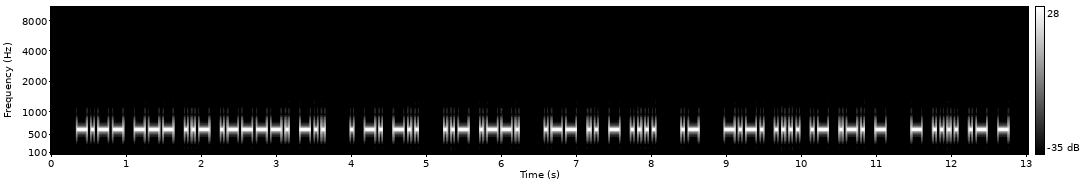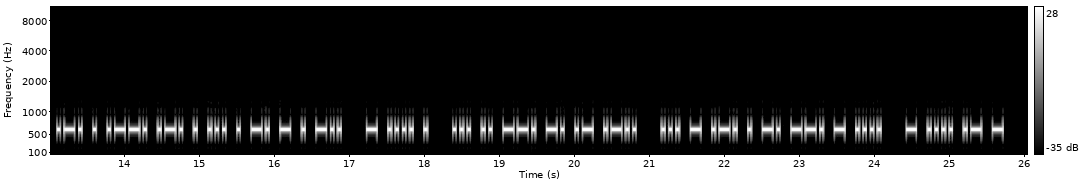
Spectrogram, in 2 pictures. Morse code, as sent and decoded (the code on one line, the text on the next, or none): -.-- --- ..- .----. -.. / . -. -.. / ..- .--. / .-- .. - .... / .- / -.-. .... .- .-. - / - .... .- - / .-. .--. .-. ... -. - . -.. / - .... / ... .. --. -. .- .-.. / ... - .-. -. --. - .... / - .... .- -
YOU'D END UP WITH A CHART THAT REPRESENTED THE SIGNAL STRENGTH THAT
